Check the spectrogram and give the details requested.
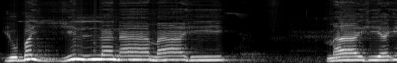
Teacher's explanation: با کو یا سے ملانا ہے اور یا کو ڈائریکٹ لام سے ملانا ہے، بیچ میں نون کو چھوڑ دینا ہے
